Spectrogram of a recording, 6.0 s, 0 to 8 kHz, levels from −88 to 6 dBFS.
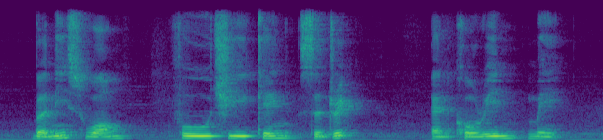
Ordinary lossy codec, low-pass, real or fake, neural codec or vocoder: none; 7.2 kHz; real; none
